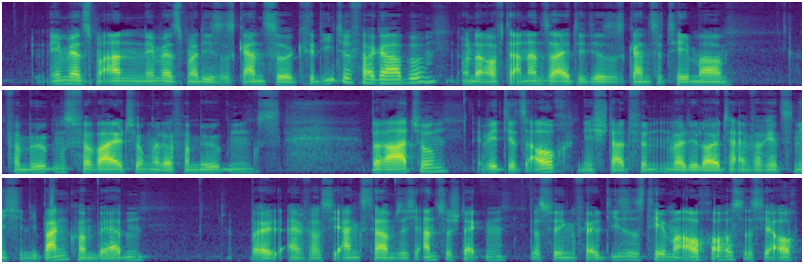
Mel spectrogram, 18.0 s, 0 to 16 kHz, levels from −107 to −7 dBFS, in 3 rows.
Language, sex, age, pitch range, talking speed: German, male, 10-29, 105-130 Hz, 185 wpm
